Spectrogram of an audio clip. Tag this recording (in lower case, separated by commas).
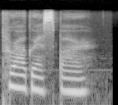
human voice, speech, female speech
